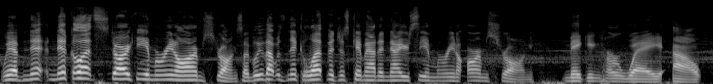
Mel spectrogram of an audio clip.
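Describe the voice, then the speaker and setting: A man's voice: high voice, fast talker, a bit bright, clean tone. A young man doing live, chatty sports broadcast commentary from a set at a stadium, bantering with guests. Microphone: handheld broadcast mic.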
